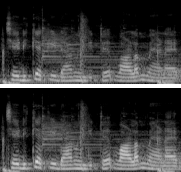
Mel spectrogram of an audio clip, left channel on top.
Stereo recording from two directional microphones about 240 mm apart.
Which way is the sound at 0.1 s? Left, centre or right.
Centre.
